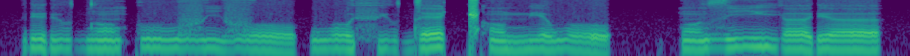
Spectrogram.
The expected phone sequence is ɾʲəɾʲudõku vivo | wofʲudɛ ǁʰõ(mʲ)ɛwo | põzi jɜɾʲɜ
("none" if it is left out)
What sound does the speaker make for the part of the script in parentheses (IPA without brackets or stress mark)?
mʲ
